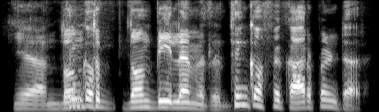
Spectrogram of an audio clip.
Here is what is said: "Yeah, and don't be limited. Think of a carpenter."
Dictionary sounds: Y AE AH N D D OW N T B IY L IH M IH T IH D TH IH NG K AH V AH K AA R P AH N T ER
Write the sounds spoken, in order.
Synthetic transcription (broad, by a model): Y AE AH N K D OW N T B IY L IH M IH T IH D T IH NG K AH F AH K AA R P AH N T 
